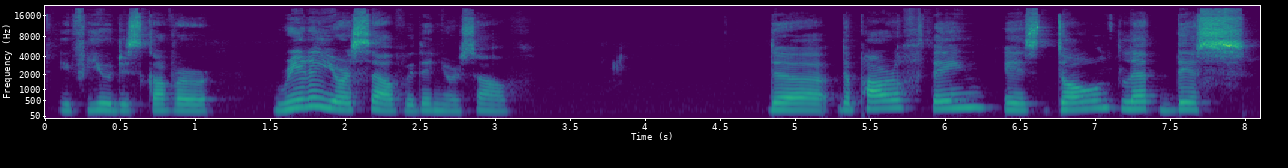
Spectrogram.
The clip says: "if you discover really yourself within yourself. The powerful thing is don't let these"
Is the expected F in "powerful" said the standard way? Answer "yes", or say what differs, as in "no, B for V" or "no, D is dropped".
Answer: no, F is dropped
